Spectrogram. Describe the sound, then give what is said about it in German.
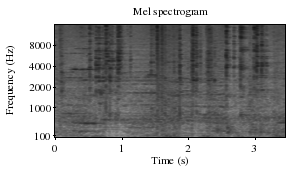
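Dishes clink and clatter over steady running noise as plates and pans are washed in a scullery, with repeated sharp metallic and ceramic knocks at an uneven pace. No one speaks. “Somit sind wir um 22.30 Uhr eigentlich mit dem Durchspülen und Saubermachen in der Spülküche komplett durch.”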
